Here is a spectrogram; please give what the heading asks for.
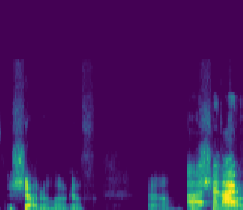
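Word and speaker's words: Shadar Logoth: um the city that the show insists on pronouncing shiddar lugaff we're just throwing some extra syllables in there for sure well in the audio i pronounce everything for the most part the way the audiobooks pronounce it which is shatter logos um and i pronounce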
